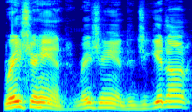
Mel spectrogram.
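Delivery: ordinary talk, nothing marked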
